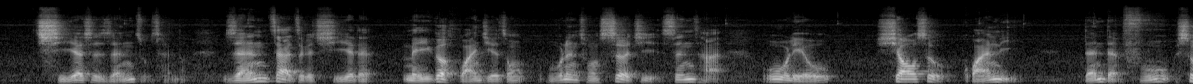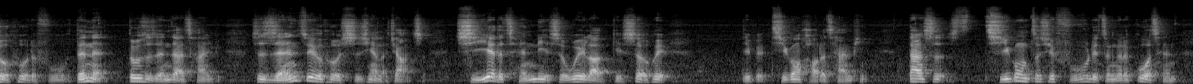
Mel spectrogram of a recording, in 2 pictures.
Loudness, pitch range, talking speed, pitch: -22 LUFS, 90-140 Hz, 230 characters per minute, 125 Hz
